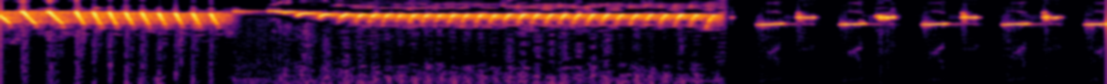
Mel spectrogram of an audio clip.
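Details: White-eye (pleci) song used as an easy-to-copy lesson for canaries: a rapid buzzy high trill sustained for over three seconds, shifting pitch slightly midway, followed by short clipped high notes spaced by brief silences.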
